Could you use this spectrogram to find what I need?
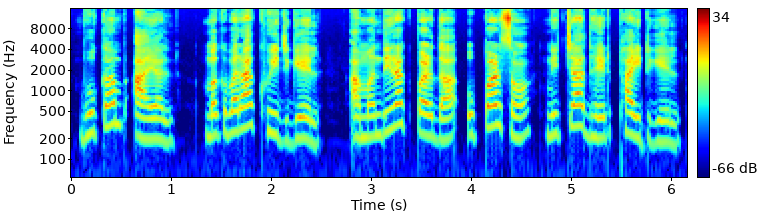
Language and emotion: Maithili, neutral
